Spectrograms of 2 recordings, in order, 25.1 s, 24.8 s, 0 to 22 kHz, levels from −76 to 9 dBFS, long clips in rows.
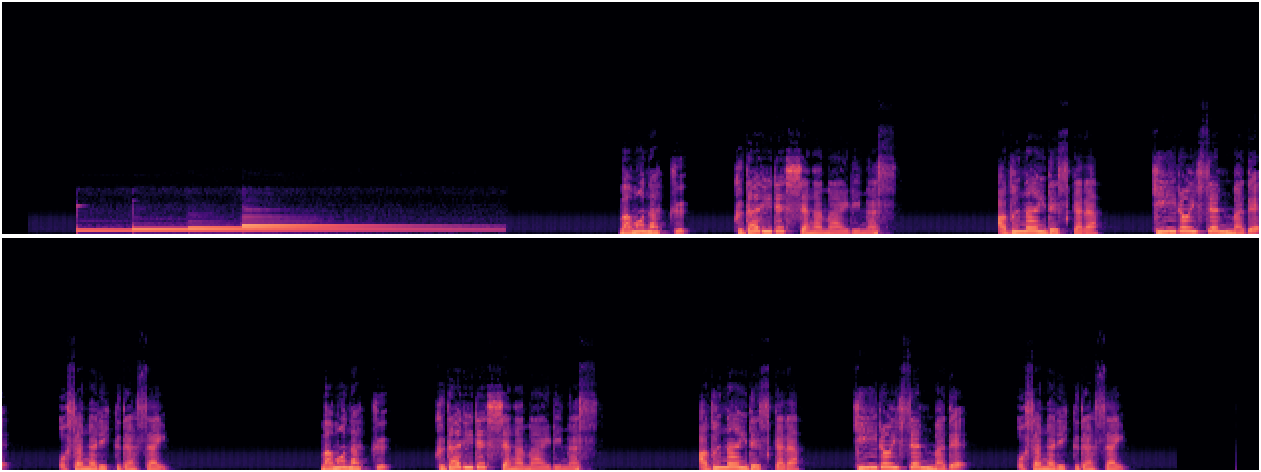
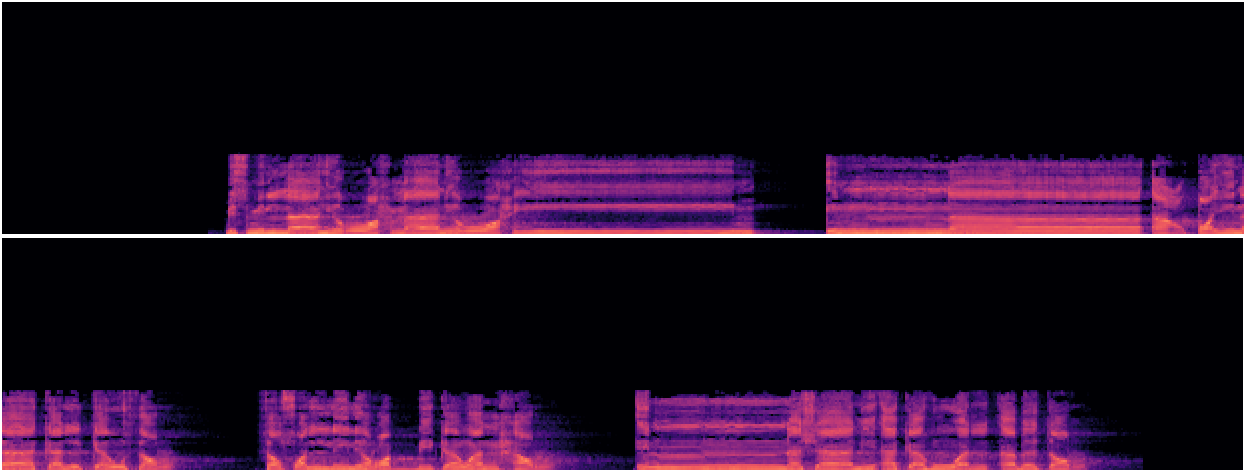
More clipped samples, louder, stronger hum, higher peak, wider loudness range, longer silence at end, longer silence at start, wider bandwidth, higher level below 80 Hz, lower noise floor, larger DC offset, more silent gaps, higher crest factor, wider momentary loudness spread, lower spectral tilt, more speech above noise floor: neither; about the same, -17 LUFS vs -19 LUFS; neither; about the same, 0 dBFS vs -2 dBFS; about the same, 5 LU vs 4 LU; second, 1.4 s vs 1.55 s; second, 0.75 s vs 2.2 s; first, 9.8 kHz vs 8 kHz; second, -78 dBFS vs -68 dBFS; first, -76 dBFS vs -57 dBFS; neither; neither; about the same, 18 dB vs 18 dB; first, 14 LU vs 6 LU; about the same, -4.5 dB/octave vs -4 dB/octave; first, 60 dB vs 39 dB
